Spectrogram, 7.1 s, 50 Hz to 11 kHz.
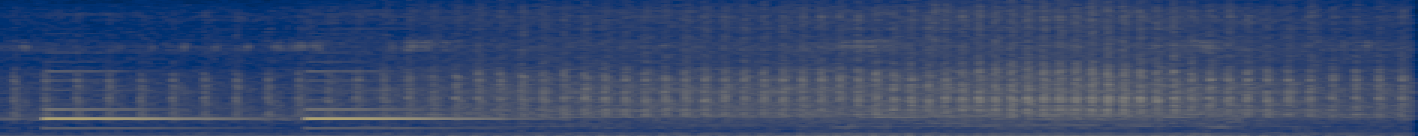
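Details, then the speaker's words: GM V8 with Displacement on Demand (2007+ Tahoe/Silverado type) idling: fast light ticking from top end, a stuck or collapsed DoD lifter, linked to low oil pressure issues. "Now, can you hear that ticking? Because that's another"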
